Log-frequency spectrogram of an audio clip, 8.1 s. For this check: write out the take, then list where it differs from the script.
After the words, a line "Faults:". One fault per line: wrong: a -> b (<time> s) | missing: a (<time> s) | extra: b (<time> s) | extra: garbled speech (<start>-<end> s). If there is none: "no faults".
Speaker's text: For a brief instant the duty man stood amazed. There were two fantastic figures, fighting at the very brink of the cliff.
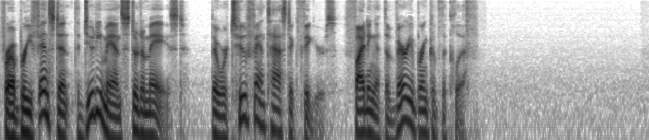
For a brief instant the duty man stood amazed. There were two fantastic figures, fighting at the very brink of the cliff.
Faults:
no faults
